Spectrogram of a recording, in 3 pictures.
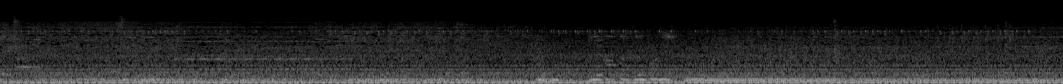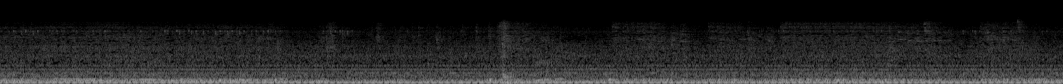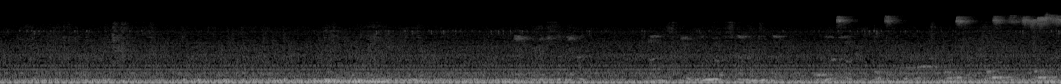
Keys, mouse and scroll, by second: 1.3 1, 3.0-4.8 drag, 5.8-7.3 drag, 8.0 ctrl+z, 9.6 click, 10.6-11.9 scroll up 1, 12.9 click, 14.0 click, 15.3 2, 15.8 Return, 17.3-18.5 drag, 18.9 click, 20.9-22.6 drag, 22.8-24.1 drag, 24.9-26.2 drag, 26.7 click, 28.4-29.5 drag, 29.5-30.3 scroll down 1, 30.8-31.3 scroll up 1.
